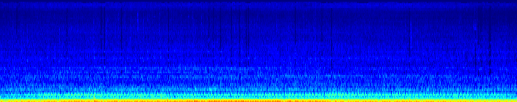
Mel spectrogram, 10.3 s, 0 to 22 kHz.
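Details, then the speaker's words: 1995 Vauxhall Cavalier MK3 X20XEV, warm not cold start: steady, even low rumble at idle with no knocks, misses or hunting; normal idle. "there you go starts up fine um as i say it's been running pretty well"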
